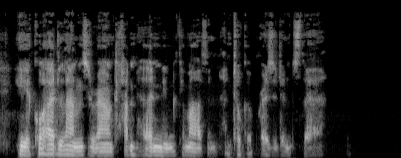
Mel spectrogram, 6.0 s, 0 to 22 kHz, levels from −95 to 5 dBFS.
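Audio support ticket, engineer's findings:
Sudden gain jump, 3.67 s to 5.89 s: speech and noise floor drop together by about 4 dB, then step back up. Waveform shows a hard envelope step at each edge; spectrogram darkens evenly across all bands. Likely an unramped digital gain change.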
